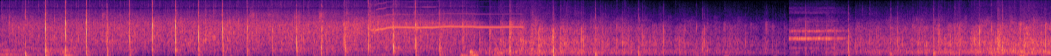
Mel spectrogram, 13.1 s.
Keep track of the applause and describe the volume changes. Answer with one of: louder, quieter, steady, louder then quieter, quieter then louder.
quieter then louder.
